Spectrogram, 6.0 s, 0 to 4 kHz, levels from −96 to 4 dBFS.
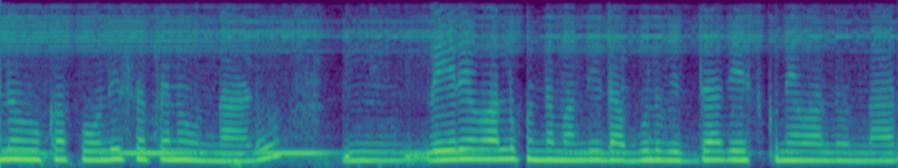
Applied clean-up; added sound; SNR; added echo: neural mask model RNNoise.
